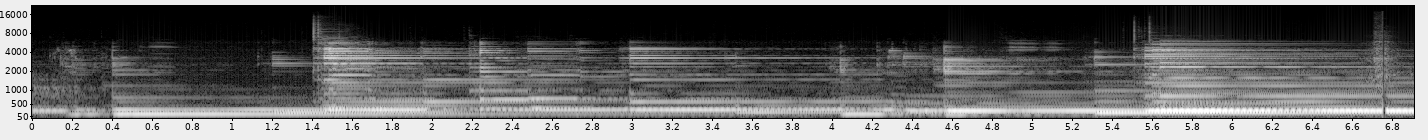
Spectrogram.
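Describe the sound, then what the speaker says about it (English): Electric guitar through a Walrus Fundamental Reverb pedal on a plate setting, sustained chords and picked notes ringing into a smooth, lingering wash of reverb, played alone at a moderate level without talk. "I think a plate reverb just sitting in the background."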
